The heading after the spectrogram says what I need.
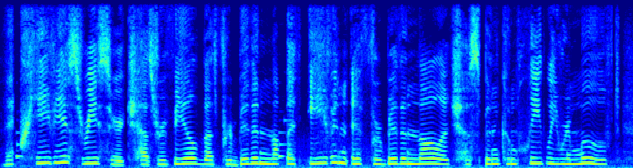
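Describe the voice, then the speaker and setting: Woman voicing a tiny chirpy high-pitched fairy companion. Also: fairly quick, lightly acted. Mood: earnest explaining. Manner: chirpy, expressive, eager. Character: small excitable childlike female fairy companion. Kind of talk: video game voice acting.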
